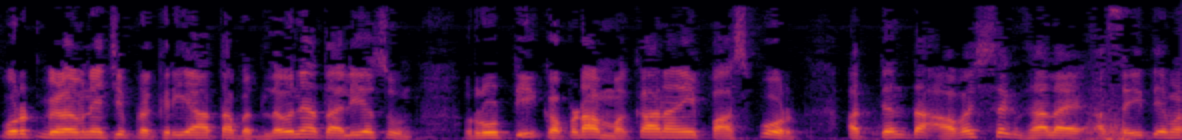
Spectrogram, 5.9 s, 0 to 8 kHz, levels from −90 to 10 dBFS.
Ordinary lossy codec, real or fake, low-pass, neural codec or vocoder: none; real; none; none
